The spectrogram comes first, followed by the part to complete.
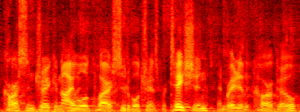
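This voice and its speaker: A man voicing a businesslike, commanding gang leader laying out a plan deliberately in an audio drama. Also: medium pitch, steady tone, creaky, a bit bright. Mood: conspiratorial. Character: plotting underworld gang leader, curt and businesslike. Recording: distant voice, faint ambient noise.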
